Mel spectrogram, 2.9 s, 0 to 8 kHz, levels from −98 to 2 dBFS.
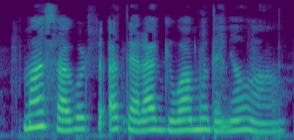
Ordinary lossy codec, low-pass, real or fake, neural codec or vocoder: MP3, 32 kbps; 7.2 kHz; fake; autoencoder, 48 kHz, 128 numbers a frame, DAC-VAE, trained on Japanese speech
